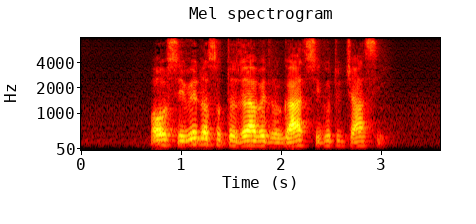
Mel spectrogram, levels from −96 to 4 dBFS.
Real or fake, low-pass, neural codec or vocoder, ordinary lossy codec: fake; none; codec, 16 kHz, 0.4 kbps, LongCat-Audio-Codec; none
